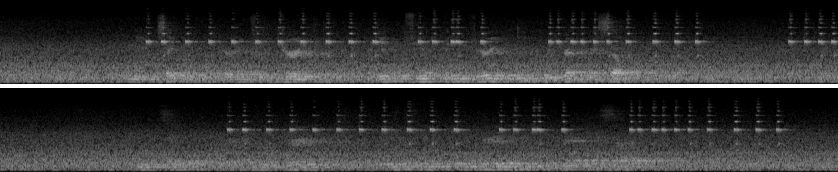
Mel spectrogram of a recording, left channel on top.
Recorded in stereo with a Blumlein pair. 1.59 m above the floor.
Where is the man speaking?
40° left, 1.3 m.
